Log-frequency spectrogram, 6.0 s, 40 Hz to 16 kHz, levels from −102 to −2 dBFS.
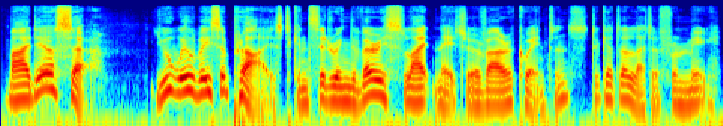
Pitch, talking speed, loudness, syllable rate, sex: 140 Hz, 200 wpm, -19 LUFS, 6.0 syllables/s, male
